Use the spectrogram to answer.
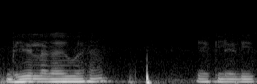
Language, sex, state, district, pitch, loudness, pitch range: Hindi, male, Bihar, Patna, 125 Hz, -22 LUFS, 120-130 Hz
